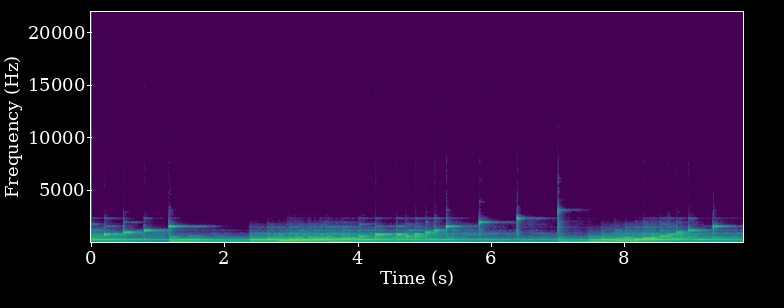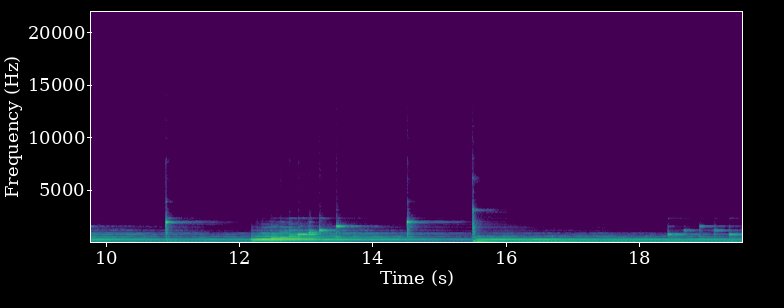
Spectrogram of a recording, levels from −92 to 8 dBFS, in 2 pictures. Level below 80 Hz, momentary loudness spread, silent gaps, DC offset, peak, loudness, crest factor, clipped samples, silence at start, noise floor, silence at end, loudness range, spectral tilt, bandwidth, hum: -62 dBFS; 19 LU; none; under 0.1%; -8 dBFS; -24 LUFS; 16 dB; under 0.1%; 0 s; -47 dBFS; 0 s; 11 LU; -11.5 dB/octave; 3.4 kHz; none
